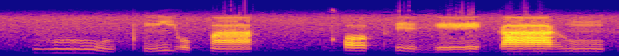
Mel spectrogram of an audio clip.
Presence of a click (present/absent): absent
